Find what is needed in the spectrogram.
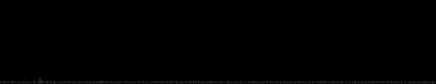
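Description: Near silence: faint strokes of a paintbrush spreading acrylic paint over a wooden cutout, over a low steady hum.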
